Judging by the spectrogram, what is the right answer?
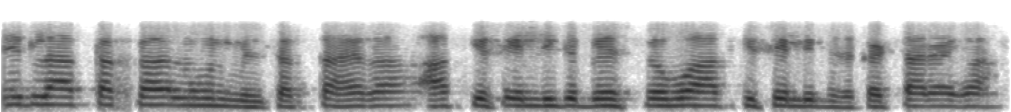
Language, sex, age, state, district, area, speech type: Urdu, male, 45-60, Uttar Pradesh, Rampur, urban, conversation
